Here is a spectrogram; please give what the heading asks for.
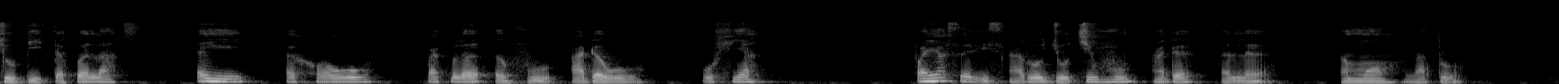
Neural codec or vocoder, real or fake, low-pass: none; real; 7.2 kHz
